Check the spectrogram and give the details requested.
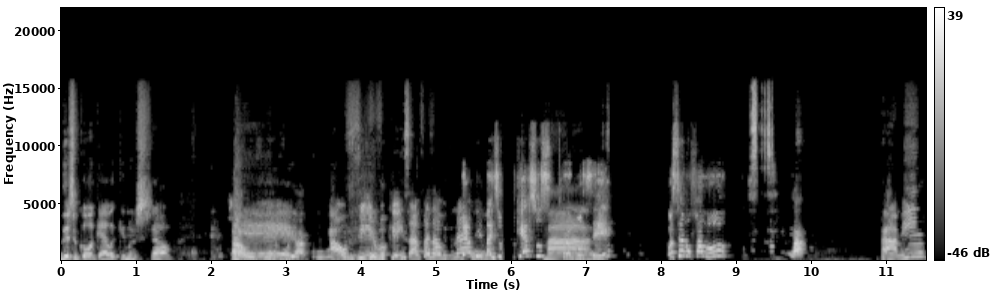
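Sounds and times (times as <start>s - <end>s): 
speech: 0.0s - 7.4s, 8.1s - 10.0s, 11.0s - 11.5s
high-pitched hissy sounds: 9.2s - 9.8s
dog barking: 9.6s - 10.0s.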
